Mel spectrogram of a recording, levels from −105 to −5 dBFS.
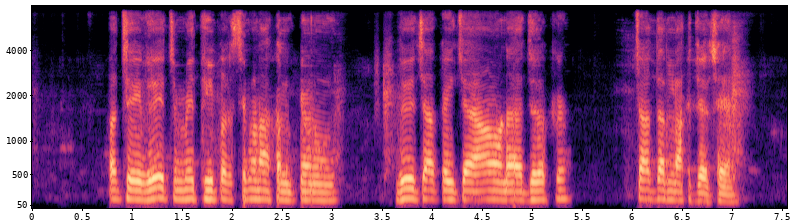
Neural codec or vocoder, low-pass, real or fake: codec, 44.1 kHz, 3.4 kbps, Pupu-Codec; 7.2 kHz; fake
